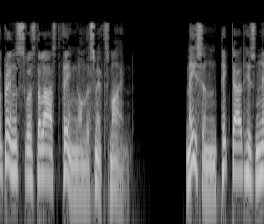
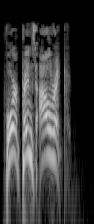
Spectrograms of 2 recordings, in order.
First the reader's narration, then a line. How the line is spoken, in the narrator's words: Mason heard Dixon shout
